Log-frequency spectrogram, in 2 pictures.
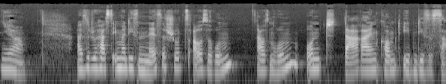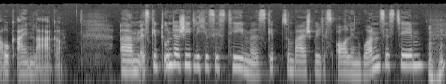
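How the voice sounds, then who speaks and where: A woman with a normal speaking voice, medium in pitch, at a moderate pace with lively intonation, on a very clean recording with a silent background. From Southern Palatinate, Germany. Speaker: teacher and cloth diaper consultant. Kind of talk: podcast interview.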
